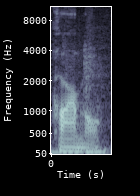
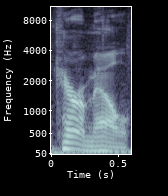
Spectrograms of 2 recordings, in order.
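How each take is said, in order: First: The word has two syllables, middle vowel dropped. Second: The word has three syllables, middle vowel pronounced. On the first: This is a plain, generic caramel flavor. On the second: This is a rich, deep caramel flavor.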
